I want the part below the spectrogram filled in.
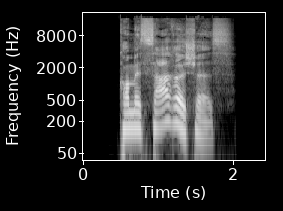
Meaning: strong/mixed nominative/accusative neuter singular of kommissarisch
- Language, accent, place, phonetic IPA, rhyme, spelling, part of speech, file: German, Germany, Berlin, [kɔmɪˈsaːʁɪʃəs], -aːʁɪʃəs, kommissarisches, adjective, De-kommissarisches.ogg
